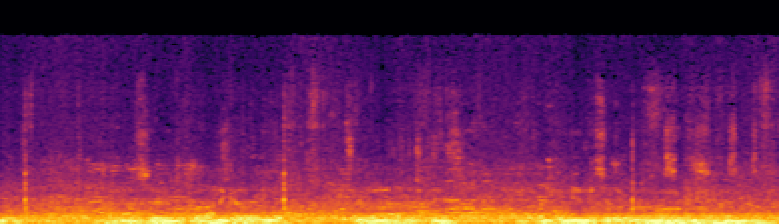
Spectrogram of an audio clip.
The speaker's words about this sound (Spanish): Están rezando debajo del paso mientras están realizando la levantada.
